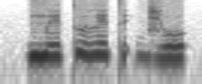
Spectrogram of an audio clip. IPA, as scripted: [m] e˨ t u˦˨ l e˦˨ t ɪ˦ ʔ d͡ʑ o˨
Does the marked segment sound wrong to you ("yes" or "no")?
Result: no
